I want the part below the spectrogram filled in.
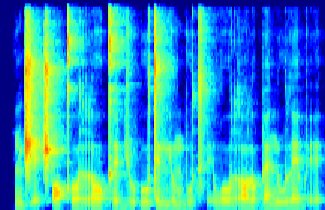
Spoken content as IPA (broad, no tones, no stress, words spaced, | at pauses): nd͡ʒḛt͡ʃʼɔ kʼʊ rokʼɪ bʲuʔutɪ mʲʊmbut͡sʼḛ worɔlʊbɛ nulebḛ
